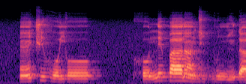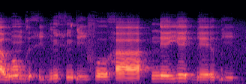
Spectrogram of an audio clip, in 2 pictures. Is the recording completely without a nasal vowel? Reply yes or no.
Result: no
